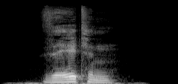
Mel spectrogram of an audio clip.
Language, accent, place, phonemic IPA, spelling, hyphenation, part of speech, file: German, Germany, Berlin, /ˈzɛltən/, selten, sel‧ten, adjective / adverb, De-selten.ogg
- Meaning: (adjective) 1. rare, infrequent, uncommon, scarce 2. unusual, curious; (adverb) 1. seldom; rarely 2. unusually; extremely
